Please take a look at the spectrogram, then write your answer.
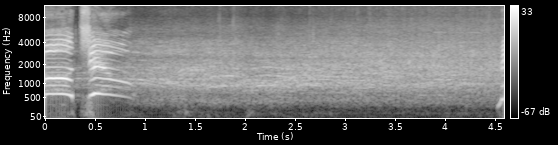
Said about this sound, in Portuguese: Misture essas palmas com glória a Deus e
